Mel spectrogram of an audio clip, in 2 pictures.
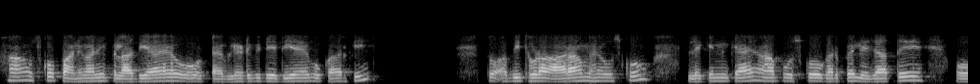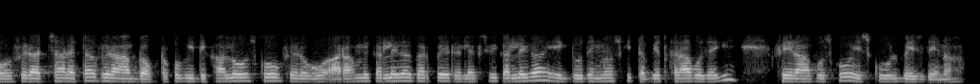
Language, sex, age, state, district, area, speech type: Hindi, male, 45-60, Rajasthan, Karauli, rural, conversation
